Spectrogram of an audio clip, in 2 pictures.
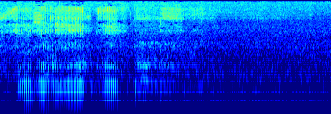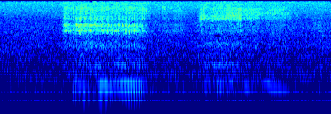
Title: flat out snoring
